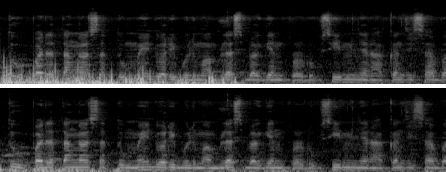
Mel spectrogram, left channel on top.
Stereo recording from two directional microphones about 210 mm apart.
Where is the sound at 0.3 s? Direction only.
10° left (ahead or behind).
